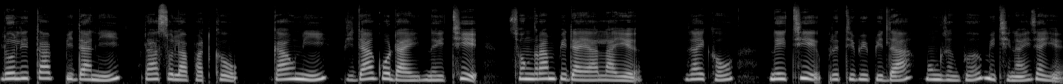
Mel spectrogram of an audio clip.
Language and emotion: Bodo, neutral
